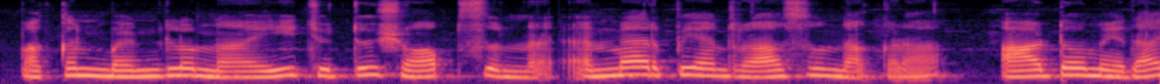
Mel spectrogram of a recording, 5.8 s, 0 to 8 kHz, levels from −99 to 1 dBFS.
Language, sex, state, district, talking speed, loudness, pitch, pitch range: Telugu, female, Andhra Pradesh, Guntur, 135 wpm, -24 LUFS, 195 Hz, 180-215 Hz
